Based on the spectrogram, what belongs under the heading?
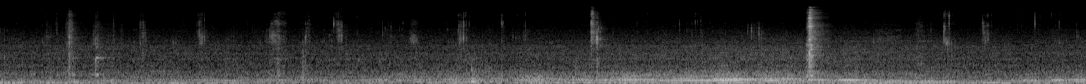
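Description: Close-up mouth sounds of a man eating rice and boiled pork by hand: chewing with wet smacks and lip clicks, the sharpest click about eight seconds in. A steady low hum runs underneath.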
